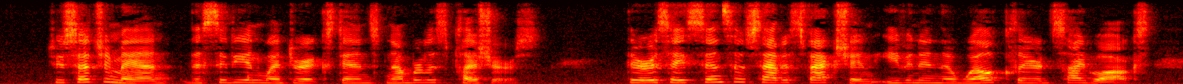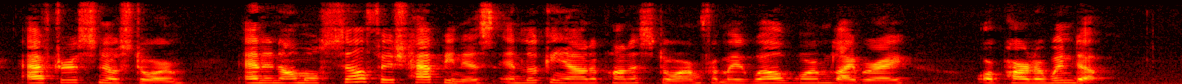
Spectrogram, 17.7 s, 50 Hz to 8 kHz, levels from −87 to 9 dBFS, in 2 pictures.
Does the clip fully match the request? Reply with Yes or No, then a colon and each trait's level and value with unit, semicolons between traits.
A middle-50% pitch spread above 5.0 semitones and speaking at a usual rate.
No: average, 3.7 semitones; average, 155 wpm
